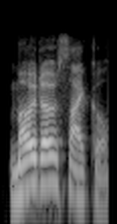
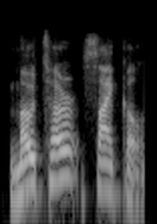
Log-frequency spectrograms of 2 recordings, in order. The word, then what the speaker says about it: motorcycle: they will say motorcycle moto cycle can you hear I did not put R moto cycle okay but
